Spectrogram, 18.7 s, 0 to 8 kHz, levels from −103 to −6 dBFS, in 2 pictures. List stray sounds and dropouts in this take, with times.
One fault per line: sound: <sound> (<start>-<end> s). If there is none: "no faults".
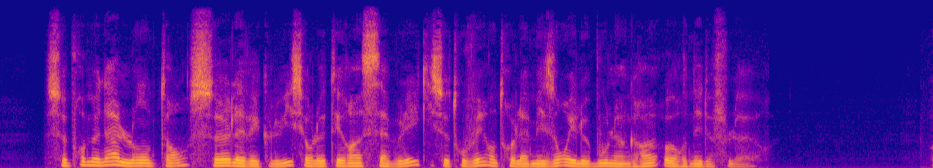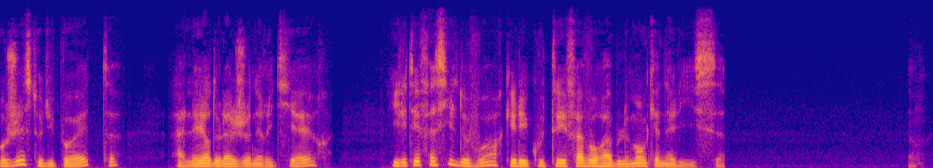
no faults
